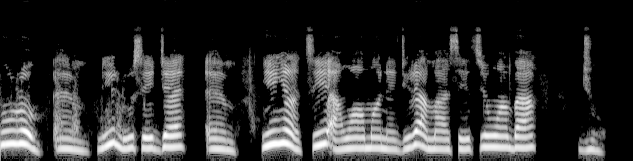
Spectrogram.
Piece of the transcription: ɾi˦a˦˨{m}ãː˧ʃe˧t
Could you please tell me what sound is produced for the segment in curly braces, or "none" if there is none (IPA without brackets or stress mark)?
m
